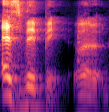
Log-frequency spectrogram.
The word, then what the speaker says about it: SWP: de sécurité, le fameux SVP. Ouais, il écrit SWP, mais en allemand le W se prononce V.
